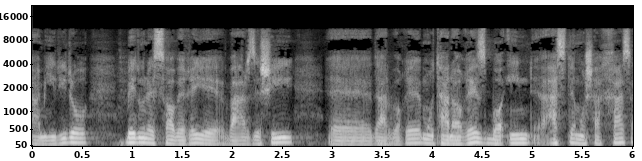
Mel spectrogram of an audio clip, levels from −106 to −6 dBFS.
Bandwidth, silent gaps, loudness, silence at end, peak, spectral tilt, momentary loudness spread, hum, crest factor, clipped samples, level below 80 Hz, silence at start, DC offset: 11.5 kHz; none; -27 LUFS; 0 s; -8 dBFS; -4.5 dB/octave; 8 LU; none; 18 dB; under 0.1%; -54 dBFS; 0 s; under 0.1%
